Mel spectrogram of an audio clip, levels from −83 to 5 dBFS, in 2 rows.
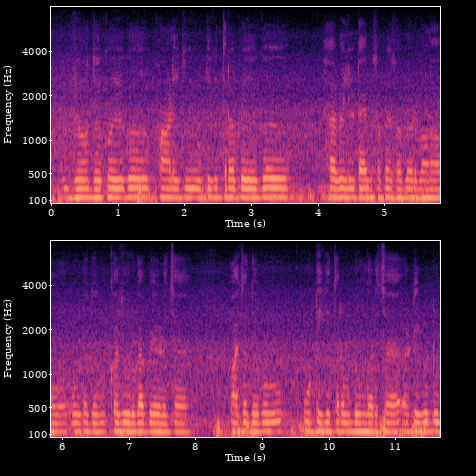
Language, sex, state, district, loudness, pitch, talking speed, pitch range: Hindi, male, Rajasthan, Nagaur, -15 LUFS, 135 Hz, 135 wpm, 135-140 Hz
